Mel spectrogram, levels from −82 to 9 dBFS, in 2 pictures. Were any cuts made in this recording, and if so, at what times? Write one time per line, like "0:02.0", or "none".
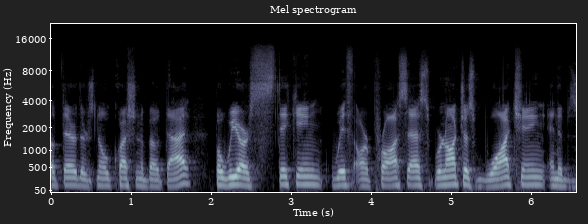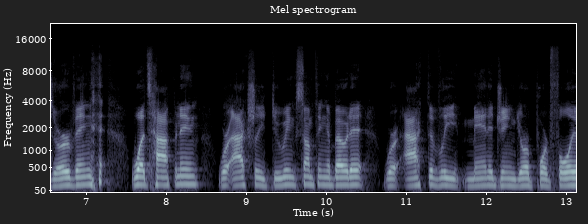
none

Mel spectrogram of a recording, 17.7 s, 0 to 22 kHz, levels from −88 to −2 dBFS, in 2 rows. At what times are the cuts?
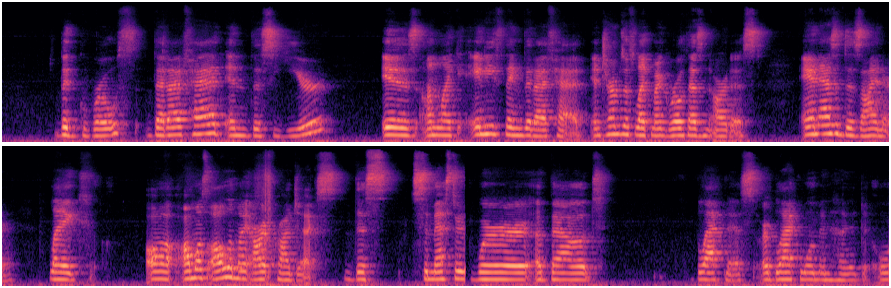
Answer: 0:09.2
0:13.5

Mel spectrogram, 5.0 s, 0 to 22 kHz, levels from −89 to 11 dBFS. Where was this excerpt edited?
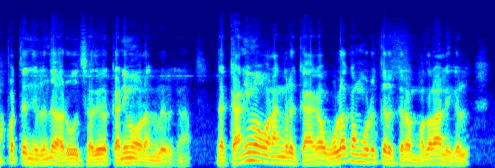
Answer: none

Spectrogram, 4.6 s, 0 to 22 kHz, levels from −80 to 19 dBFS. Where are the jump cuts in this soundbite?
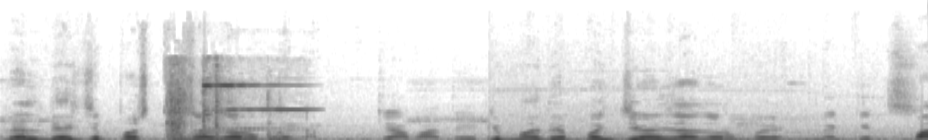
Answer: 0:02.4

